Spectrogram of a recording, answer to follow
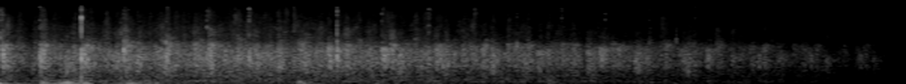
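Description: Audience applauding, a dense patter of many hands clapping that fades out steadily and is gone just before the end.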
